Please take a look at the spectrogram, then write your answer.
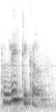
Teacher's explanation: the letter O is spoken as a because the stress is on the second syllable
